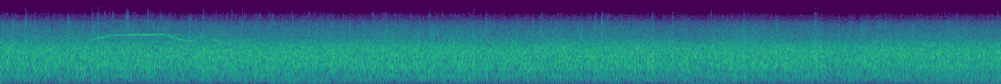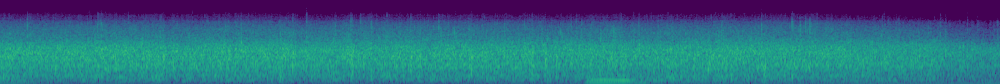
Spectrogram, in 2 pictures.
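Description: Audience applauding steadily, tapering off near the end. A brief high whistle cuts through about half a second in.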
